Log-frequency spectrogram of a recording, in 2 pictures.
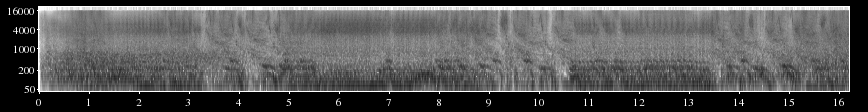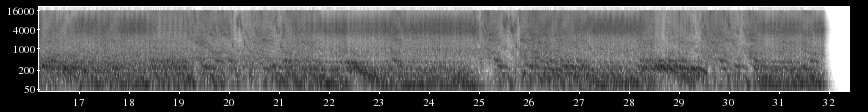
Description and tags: Futuristic Battlefield
Source sounds - Laser sound effects made in NI Massive. Cinematic bass drums. and drones all processed in Alchemy's spectral synthesis function. Then sent to New Sonic Art's 'Granite' for an extremely heavy touch of granular manipulation mainly using the 'space' and 'speed' function.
